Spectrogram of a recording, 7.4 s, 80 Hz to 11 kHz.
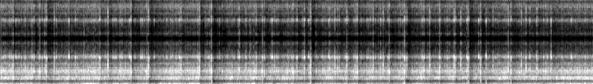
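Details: GoPro Hero 2 on a motorcycle swing arm while riding: constant fast clicking and rattling over engine and road roar. The loose quick-release buckle is chattering in its mounting bracket; fix is the vibration plug and tape or straws between the parts.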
